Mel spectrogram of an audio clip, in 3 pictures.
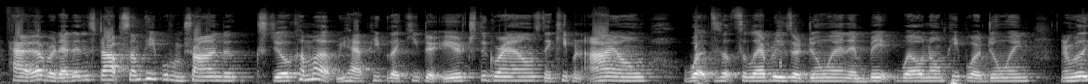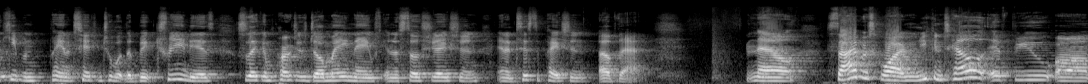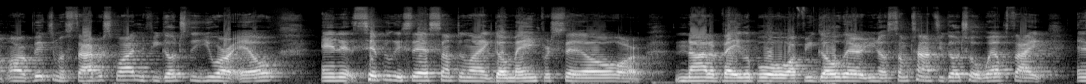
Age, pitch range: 30-49, 160-200 Hz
